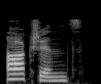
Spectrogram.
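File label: "auctions", British English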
